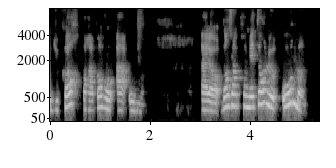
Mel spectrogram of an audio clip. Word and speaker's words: Aum: corps par rapport au AUM. Alors, dans un premier temps, le OM, quand on le prononce, vous voyez bien que les lèvres, elles sont complètement différentes. On fait OM. Et Aum, on ouvre. Aum.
